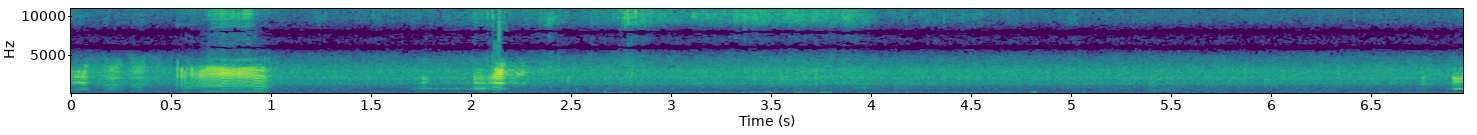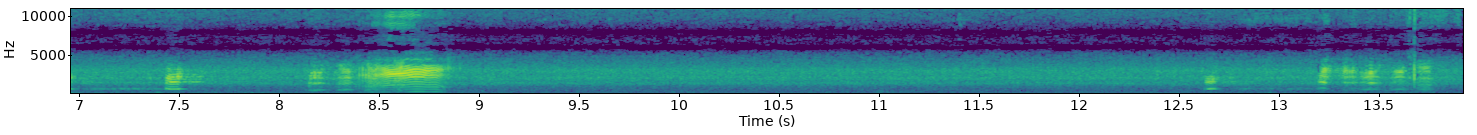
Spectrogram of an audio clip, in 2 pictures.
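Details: Goats hollering for their supper: a few short, loud, wavering bleats come in bursts near the start and middle, with a brief last call near the end, separated by long quiet stretches over a low steady hum.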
